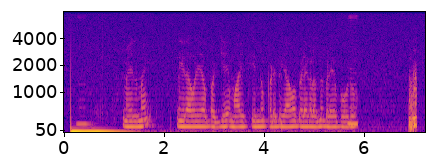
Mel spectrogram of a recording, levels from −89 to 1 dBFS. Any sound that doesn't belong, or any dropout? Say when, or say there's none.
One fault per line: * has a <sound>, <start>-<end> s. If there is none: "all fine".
* has a laugh, 6.9-7.1 s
